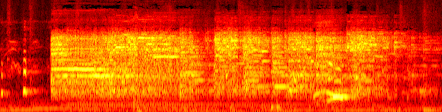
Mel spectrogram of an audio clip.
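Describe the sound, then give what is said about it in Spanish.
After a couple of faint knocks, a sudden loud crash of things falling and breaking erupts, with dense clattering and glassy clinks that continue for several seconds before tapering off. “Se cayó todo, se rompió todo.”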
